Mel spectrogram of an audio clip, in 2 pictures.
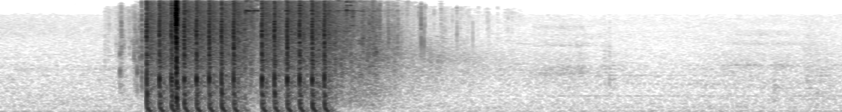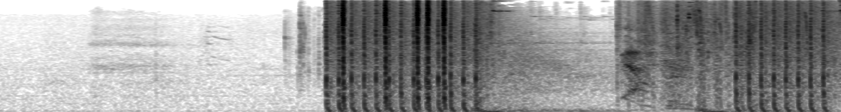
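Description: A submachine gun fires in loud rapid bursts.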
